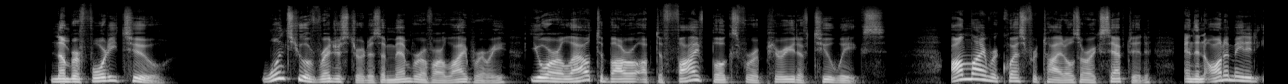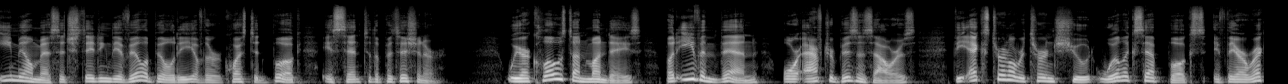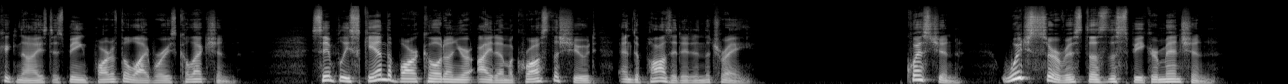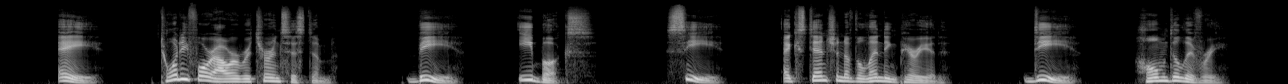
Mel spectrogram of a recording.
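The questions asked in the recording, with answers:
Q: Which service does the speaker mention?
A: A: 24-hour return system.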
